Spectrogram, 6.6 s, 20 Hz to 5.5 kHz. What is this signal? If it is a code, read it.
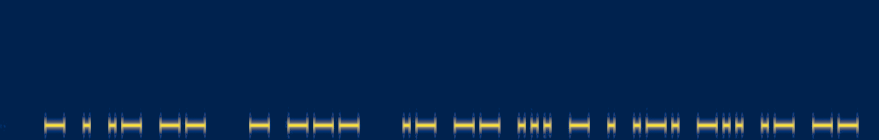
Morse code, heard as a keyed tone, about 25 wpm, 600 Hz. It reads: TEAM TO AMSTERDAM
